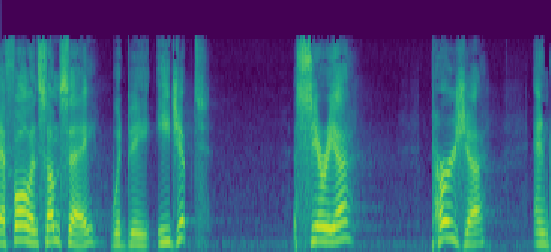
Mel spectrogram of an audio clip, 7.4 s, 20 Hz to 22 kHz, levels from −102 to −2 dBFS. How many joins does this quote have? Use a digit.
2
